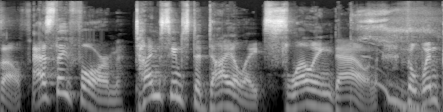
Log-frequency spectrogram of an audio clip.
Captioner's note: someone makes slowy-down noises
